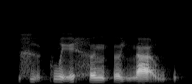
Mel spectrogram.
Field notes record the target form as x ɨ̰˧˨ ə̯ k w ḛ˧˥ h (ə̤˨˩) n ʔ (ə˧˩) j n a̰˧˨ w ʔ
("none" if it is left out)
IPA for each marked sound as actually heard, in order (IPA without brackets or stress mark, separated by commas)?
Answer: ə˧, ə˧˩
